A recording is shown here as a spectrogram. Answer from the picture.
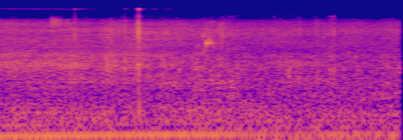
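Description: A low, steady engine hum that fades away about three seconds in, over a general outdoor background.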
